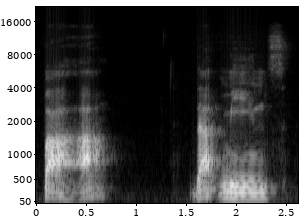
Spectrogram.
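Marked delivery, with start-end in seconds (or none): 0.1-0.7 dipping "ba"; "ba" with a dip and a rise; third tone. Shown as a demonstration. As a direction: say "ba" going down, then up. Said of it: "For the third tone".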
